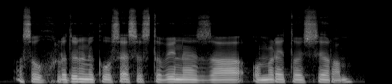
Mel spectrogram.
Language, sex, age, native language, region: Slovenian, male, 30-49, Slovenian, Central Slovenia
